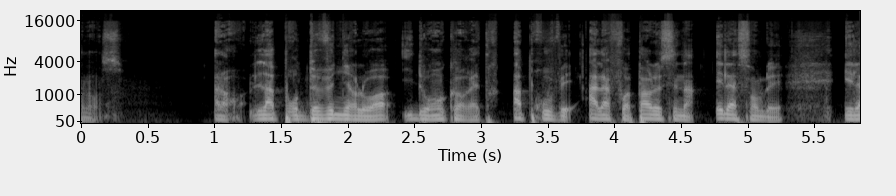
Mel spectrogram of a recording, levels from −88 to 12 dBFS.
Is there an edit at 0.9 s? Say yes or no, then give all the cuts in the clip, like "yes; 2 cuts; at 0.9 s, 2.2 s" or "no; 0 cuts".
no; 1 cut; at 2.4 s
